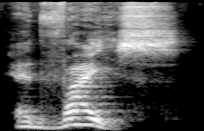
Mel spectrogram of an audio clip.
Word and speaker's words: advice: advice. 아주 중요한 거죠. 여러분 advice인데 advice가 아닙니다. advice. 그래서 이거를 좀 유의해서 이 발음을 이렇게 advice 이래야지 이거 미국식 영어지 advice 그러면 한국식 영어가 되는 겁니다.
